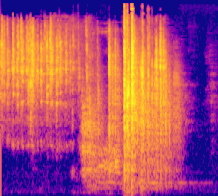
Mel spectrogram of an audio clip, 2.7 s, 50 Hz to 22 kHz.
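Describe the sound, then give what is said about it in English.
Five dice, rolled for a pushed observation roll, clatter and tumble across a hard tabletop, fairly loud, with a burst of sharp rattling that settles into silence after about two seconds. “5 dice and 3 points.”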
